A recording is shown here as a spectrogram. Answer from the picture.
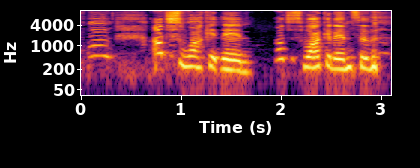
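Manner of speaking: high, pleased with the idea; as if a clever plan just struck; a sudden light idea; bright idea. Retold or imitated. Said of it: "I was like".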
